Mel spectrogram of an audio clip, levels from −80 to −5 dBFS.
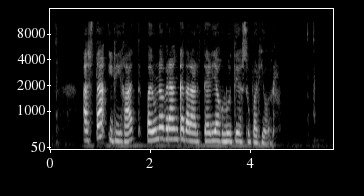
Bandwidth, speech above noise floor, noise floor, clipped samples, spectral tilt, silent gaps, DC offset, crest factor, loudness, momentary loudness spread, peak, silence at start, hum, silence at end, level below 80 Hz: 11.5 kHz; 49 dB; -73 dBFS; under 0.1%; -4.5 dB/octave; none; under 0.1%; 20 dB; -24 LUFS; 12 LU; -6 dBFS; 0.65 s; none; 1.2 s; -68 dBFS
